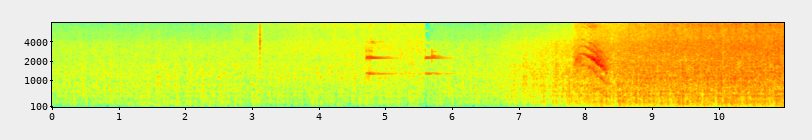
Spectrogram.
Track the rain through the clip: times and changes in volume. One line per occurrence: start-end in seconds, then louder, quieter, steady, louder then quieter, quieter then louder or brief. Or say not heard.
0.0-10.9 louder.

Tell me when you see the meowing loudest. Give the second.
8 s.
